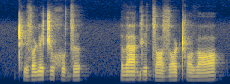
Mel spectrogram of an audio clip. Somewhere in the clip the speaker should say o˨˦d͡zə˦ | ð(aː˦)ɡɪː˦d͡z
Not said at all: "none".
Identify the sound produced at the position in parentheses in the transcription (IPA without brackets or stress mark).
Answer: aː˦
